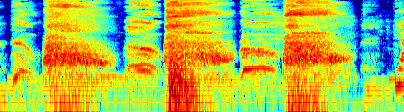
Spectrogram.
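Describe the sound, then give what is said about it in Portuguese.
A voice imitates the big bad wolf huffing and puffing at the little pig's house of sticks: three long, loud, breathy blowing bursts, each preceded by a sharp inhaled gasp, in a slow steady rhythm with no words. “Foi até a casa dele e assoprou e bufou.”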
